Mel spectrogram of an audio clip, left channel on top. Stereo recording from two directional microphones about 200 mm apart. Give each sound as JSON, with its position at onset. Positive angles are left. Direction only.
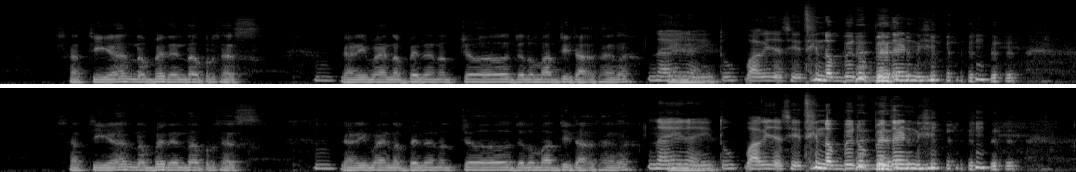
{"t": 0.7, "sound": "speech", "side_deg": 0}
{"t": 3.4, "sound": "speech", "side_deg": 0}
{"t": 6.4, "sound": "speech", "side_deg": -30}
